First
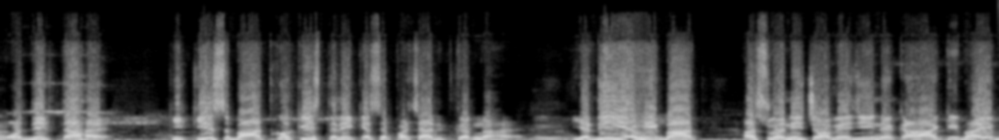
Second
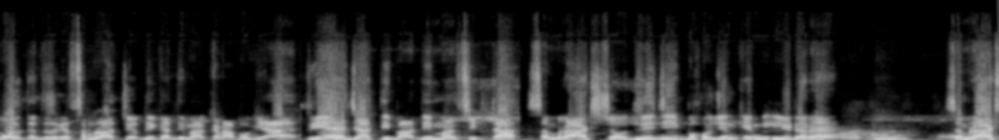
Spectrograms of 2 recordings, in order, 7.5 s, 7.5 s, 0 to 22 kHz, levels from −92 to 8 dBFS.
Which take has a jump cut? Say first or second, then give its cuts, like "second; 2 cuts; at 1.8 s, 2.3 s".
second; 2 cuts; at 2.3 s, 4.0 s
